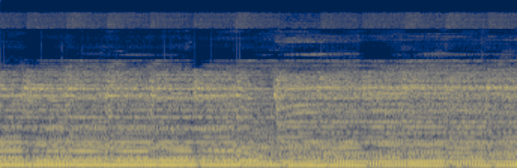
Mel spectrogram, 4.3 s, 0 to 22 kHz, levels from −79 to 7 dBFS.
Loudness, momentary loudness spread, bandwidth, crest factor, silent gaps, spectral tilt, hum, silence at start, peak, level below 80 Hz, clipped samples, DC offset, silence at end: -11 LUFS; 2 LU; 16 kHz; 10 dB; none; -6.5 dB/octave; none; 0 s; 0 dBFS; -28 dBFS; under 0.1%; under 0.1%; 0 s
